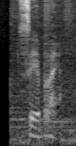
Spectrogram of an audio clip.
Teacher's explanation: the next word u creating a link e see you by the U is often reduced to Y rather than a full form U when it's not stressed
